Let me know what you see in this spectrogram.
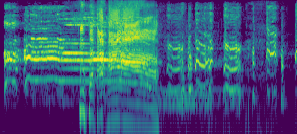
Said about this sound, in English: The chicken can fuck off.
